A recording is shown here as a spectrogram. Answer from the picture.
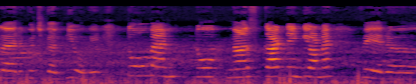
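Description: A young girl singing in a high voice, in short phrases with some held notes and brief breaks between them.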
